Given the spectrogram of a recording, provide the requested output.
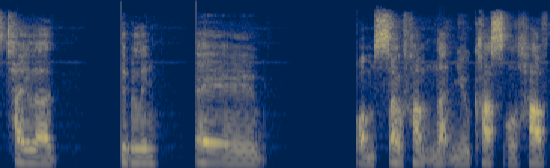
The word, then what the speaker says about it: Dibling: Newcastle's just, according to Football Insider, signed a 16-year-old kid for 6.5 grand, per week from Southampton, and he is called Tyler Tibbert, I believe it is, or I did put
